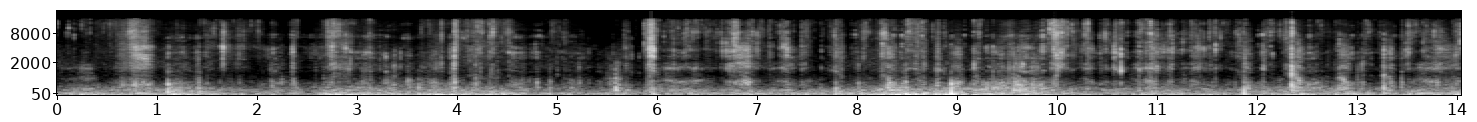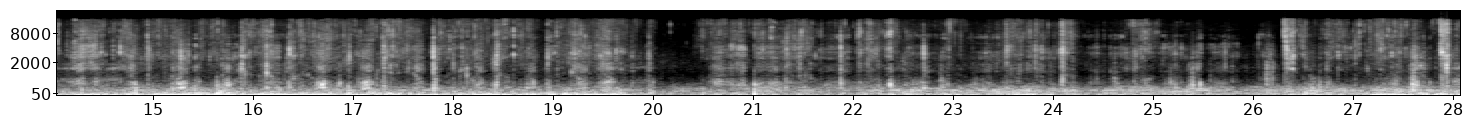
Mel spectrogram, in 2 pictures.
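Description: Close-miked chewing and biting of food, a dense run of irregular short clicks and mouth noises, a little louder about halfway through.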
